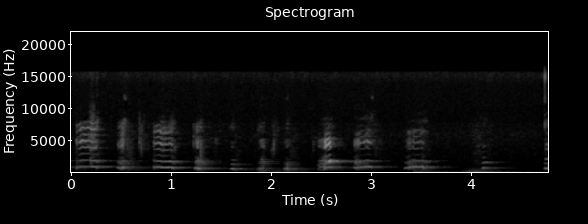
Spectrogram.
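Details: Trainee Belgian Malinois puppies scream in a rapid sequence of high, nasal yelps and whines, followed near the end by a low rumbling noise under a last pair of cries.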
